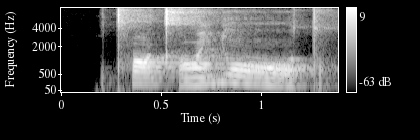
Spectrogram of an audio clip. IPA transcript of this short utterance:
tʰ ɑ kʼ ɑ̃ ʎ ɔː t

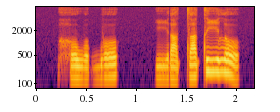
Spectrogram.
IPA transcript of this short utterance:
h o˨ w o˨ ɡ͡b o˧ | i˨ ɾ a˨ t a˨˦ t i˦ l o˦˨

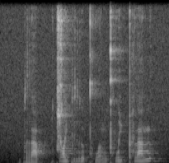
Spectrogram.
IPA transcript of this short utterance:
p r a˨˩ p̚ | t͡ɕ ɔː˦˥ j p r u˦˥ ʔ kʰ w ɤː˨˩ ŋ kʰ w i˦˥ ʔ pʰ l a˦˥ n

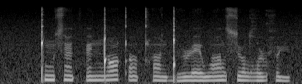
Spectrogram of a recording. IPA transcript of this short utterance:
ǃ ũ s æ̃ t͡sʼ ɛ̃ ŋ͡ǃ ɑ qʼ ɑ̃ qʰ æ̃ ɡ͡ǃ ø ɭ ɛ w ɑ̃ lˠ s ʉ lˠ ʁ u ɭ ħ y

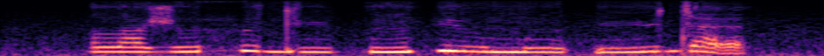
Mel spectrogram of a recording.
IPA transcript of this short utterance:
l ɑ ʒ ɯ h ɯ d yː p ĩ pʲ uː m ɯː ʔ yː d æ

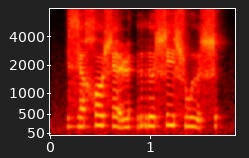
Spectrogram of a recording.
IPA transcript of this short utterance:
z e χ o ɬ ɛ ɭ | r ɯ ɬ i ɬ w ɯ ɬ

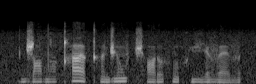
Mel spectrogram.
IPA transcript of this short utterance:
d͡ʒ ɛ˨ dˤ ɛ̃˨ qʰ i˦˨ ɐ̯ kʰ ə̃˨ d͡ʒ ũ˦ v t͡ʃʰ ɒ˨ ɾ ʊ˨˦ x ũ˨ x vʲ ɛ˨ v ɛ˨ v

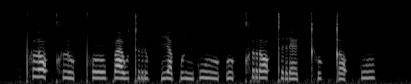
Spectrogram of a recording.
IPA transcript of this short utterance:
pʰ l ɔ˥˩ ʔ kʰ l u˨˩ ʔ pʰ oː˧ p a˧ w t r u˨˩ k̚ ʔ i˨˩ a̯ p ɯ˩˦ ŋ k w uː˨˩ ʔ u˦˥ ʔ kʰ r ɔ˥˩ ʔ t r ɛː˨˩ k̚ tʰ u˨˩ k̚ t ɔ˨˩ ʔ k w u˥˩ k̚

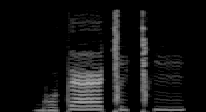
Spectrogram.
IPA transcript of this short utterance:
ɡ o t æː ǀ i ǀʰ i

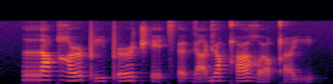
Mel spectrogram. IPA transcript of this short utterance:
r a˥ q ʁ ə˞˧˥˧ pʼ i˨˥ pʼ ə˞˧˥˧ t͡ʃʼ ḛ˥ t͡sʼ ə̰˥˧ ɡ a̰˥ ɡ ʉ˥˧ qʰ o˧˥˧ ʁ o̰˧˥˧ qʼ ḭ˧˩˧

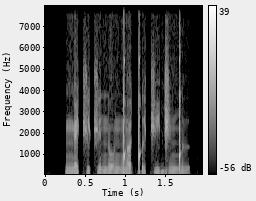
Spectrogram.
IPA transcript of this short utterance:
ŋ ɛ t͡ʃ ɯ t͡ʃ ɯ n o ŋ͡ǃ ʌ ǃ ɯ t͡ʃ i d͡ʒ e ŋ͡ǃ ɯ

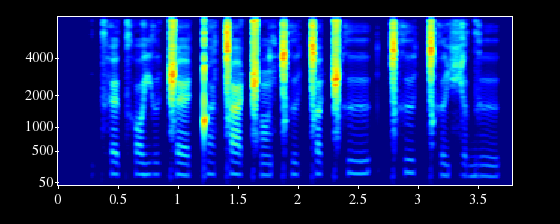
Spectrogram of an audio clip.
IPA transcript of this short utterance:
t̪ʰ ɛ t̪ʰ ɔ j ɨ ǁ ɛ ǃ a̤ ǀ a ǁ ɔ̃ ǀʰ ɨ ǀ ɐ ǁʰ ɨ | ǀʰ ɨ ǀʰ ɘ ç ɐ d̪ ɨ

